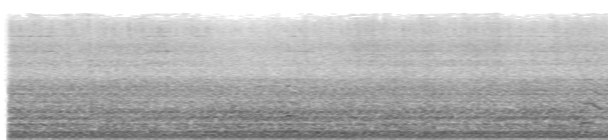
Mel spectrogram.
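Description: A loud, steady machine-like hum under a constant hiss, starting abruptly and holding unchanged throughout.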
